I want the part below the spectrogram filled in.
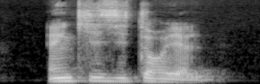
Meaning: inquisitorial (all senses)
- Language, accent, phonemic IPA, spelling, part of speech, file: French, France, /ɛ̃.ki.zi.tɔ.ʁjal/, inquisitorial, adjective, LL-Q150 (fra)-inquisitorial.wav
